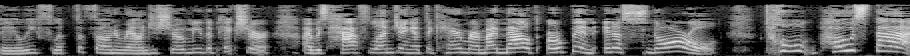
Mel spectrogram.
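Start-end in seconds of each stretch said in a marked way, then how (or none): 7.7-9.1 sudden, involuntary high yelp. Shown a photo on someone's phone, the narrator blurts out, yelping. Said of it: "I yelped before I could stop myself".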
